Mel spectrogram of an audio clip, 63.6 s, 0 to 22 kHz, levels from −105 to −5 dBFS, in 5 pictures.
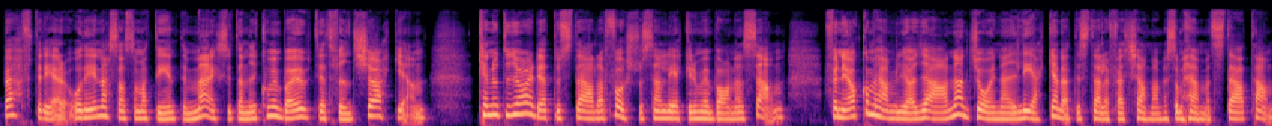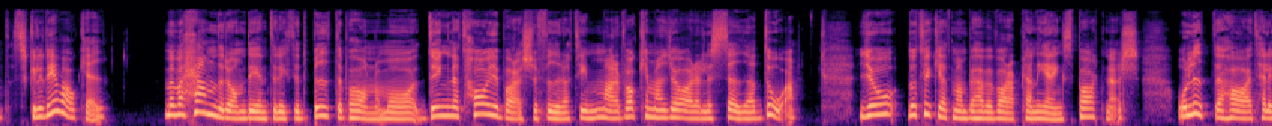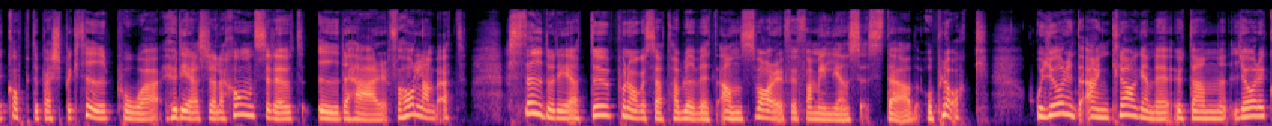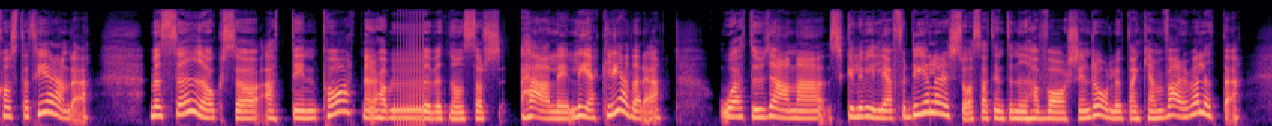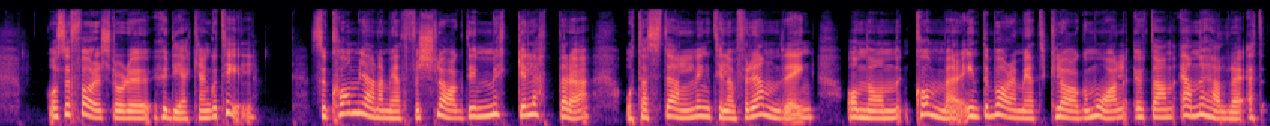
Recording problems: audio freezing; at 42 s

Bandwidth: 16 kHz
